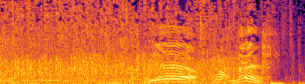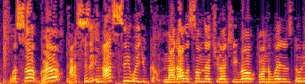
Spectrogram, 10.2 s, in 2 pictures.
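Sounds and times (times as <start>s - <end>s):
round of applause: 0.0s - 4.5s
speech: 2.5s - 4.5s, 5.2s - 10.1s.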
